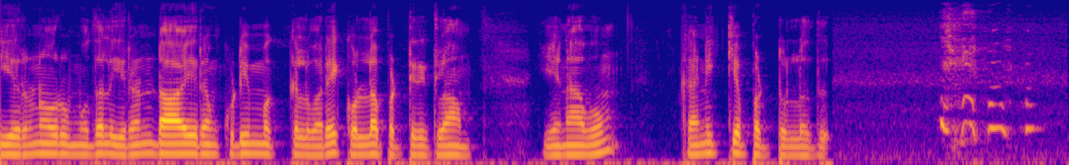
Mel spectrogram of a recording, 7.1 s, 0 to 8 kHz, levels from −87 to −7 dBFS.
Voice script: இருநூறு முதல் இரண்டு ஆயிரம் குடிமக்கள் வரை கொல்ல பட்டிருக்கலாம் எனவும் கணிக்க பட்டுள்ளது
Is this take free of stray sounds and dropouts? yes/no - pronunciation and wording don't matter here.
no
